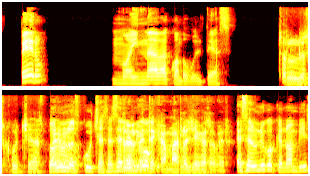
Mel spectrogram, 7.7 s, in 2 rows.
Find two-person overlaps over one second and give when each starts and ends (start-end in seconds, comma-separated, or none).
4.4-5.7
